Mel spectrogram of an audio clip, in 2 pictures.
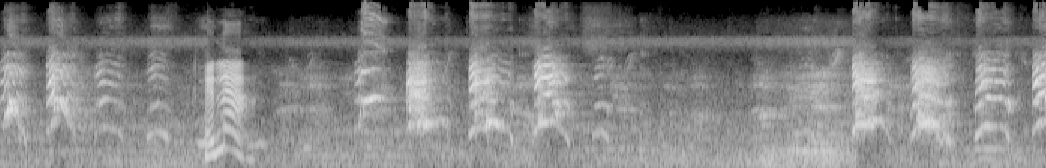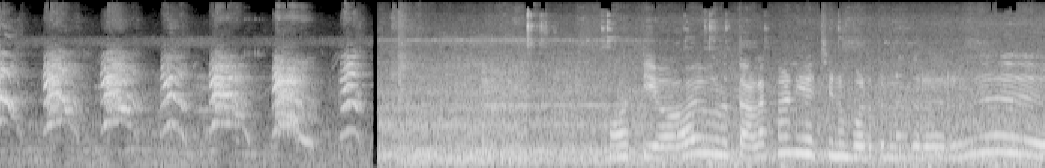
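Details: Labrador Retriever puppy, a pet at home in a Tamil-speaking family: a run of sharp, evenly spaced yaps and barks, roughly two a second, then whining, high wavering whimpers under louder background noise and human voices.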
